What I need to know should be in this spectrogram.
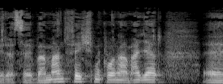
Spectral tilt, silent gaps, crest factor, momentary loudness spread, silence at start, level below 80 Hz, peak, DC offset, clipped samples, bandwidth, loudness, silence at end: -4 dB/octave; none; 18 dB; 8 LU; 0 s; -46 dBFS; -2 dBFS; under 0.1%; under 0.1%; 15.5 kHz; -20 LUFS; 0 s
